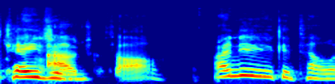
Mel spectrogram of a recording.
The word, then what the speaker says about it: Ouachita: Oh, and this is how you pronounce it, Ouachita. That sounds Cajun. Ouachita. I knew you could tell us how to pronounce it. Ouachita.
